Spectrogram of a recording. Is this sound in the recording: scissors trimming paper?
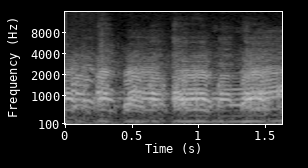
no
